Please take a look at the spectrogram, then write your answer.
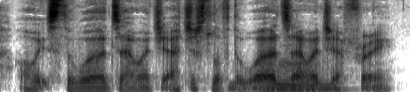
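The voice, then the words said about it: Imitates another person's voice. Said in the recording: “I sound like my mum.”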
